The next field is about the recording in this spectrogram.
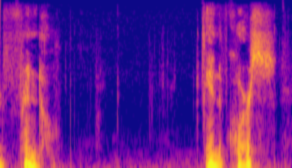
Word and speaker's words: Frindle: Nick grabbed the dictionary and leafed to page 541, his heart pounding, and there, between frimmel and fringe, he read Frindle, pronounced Frindle.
